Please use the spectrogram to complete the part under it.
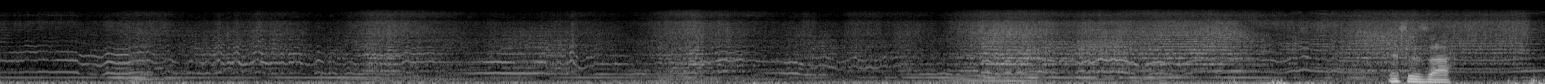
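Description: A model helicopter's motor whines as it flies overhead, rising and falling in pitch.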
